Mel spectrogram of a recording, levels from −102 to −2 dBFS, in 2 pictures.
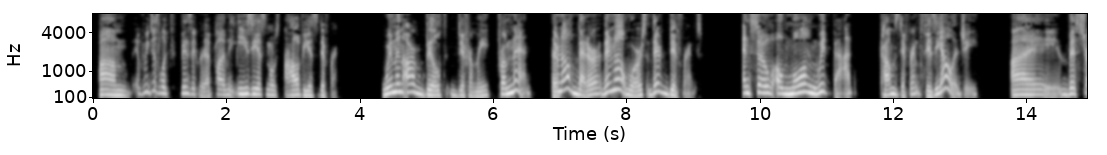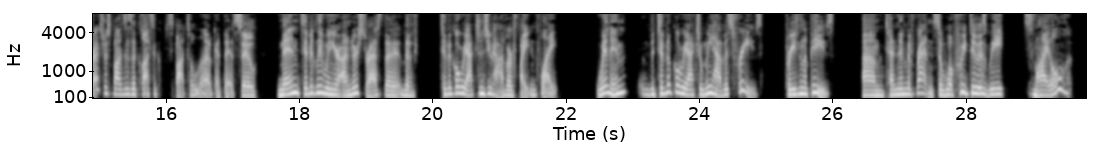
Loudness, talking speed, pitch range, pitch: -19 LUFS, 175 wpm, 170-220 Hz, 190 Hz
